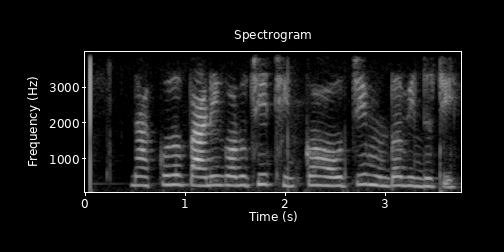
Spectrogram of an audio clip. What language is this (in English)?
Odia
